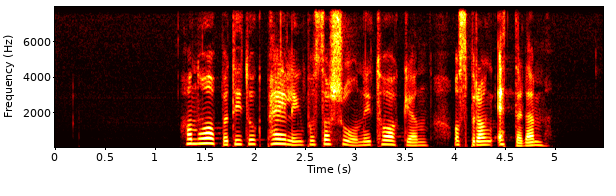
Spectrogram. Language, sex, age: Norwegian, female, 31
